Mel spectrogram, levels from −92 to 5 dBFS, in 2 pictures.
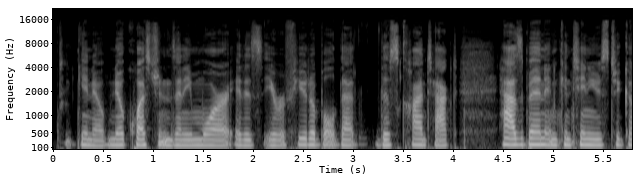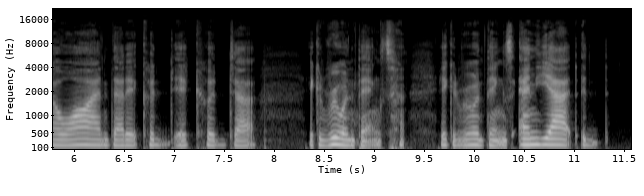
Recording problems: none

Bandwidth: 15 kHz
